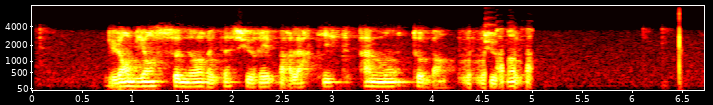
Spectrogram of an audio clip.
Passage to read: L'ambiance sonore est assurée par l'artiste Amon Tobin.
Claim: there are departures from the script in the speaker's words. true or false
true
